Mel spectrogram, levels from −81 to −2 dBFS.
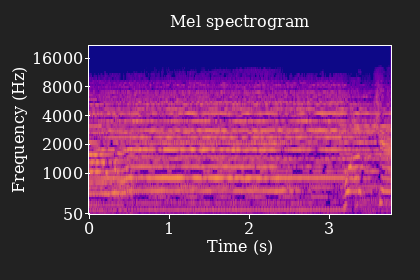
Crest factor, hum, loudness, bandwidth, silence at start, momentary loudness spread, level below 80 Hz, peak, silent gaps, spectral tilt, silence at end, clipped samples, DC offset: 14 dB; none; -22 LUFS; 13 kHz; 0 s; 2 LU; -60 dBFS; -10 dBFS; none; -0.5 dB/octave; 0 s; under 0.1%; under 0.1%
